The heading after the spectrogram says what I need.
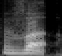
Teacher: दंतोष्ठः वर्णः ऐसे वर्ण जिनका उच्चारण दांत और ओष्ठ दोनों से होता है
